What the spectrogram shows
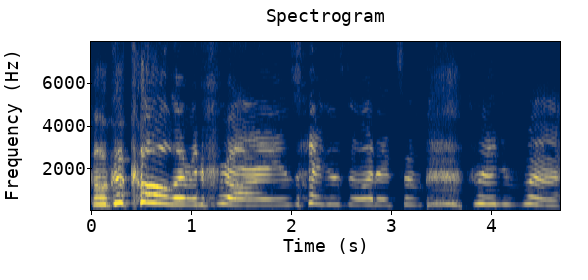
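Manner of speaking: mock very high, slow blubbering crybaby crying. Speaker mocks a man who messaged him, in a mock-crying Bill Catolo impression. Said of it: "Because he's always crying".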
